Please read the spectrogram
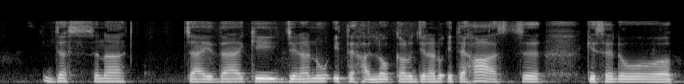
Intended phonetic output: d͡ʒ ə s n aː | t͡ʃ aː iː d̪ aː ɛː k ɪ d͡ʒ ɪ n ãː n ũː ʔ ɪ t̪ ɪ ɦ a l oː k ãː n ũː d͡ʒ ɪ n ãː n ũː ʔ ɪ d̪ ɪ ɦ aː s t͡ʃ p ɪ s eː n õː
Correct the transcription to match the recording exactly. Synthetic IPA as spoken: d͡ʒ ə s n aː | t͡ʃ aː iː d̪ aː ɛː k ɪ d͡ʒ ɪ n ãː n ũː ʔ ɪ t̪ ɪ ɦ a l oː k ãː n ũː d͡ʒ ɪ n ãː n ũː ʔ ɪ t̪ ɪ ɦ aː s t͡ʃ k ɪ s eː n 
